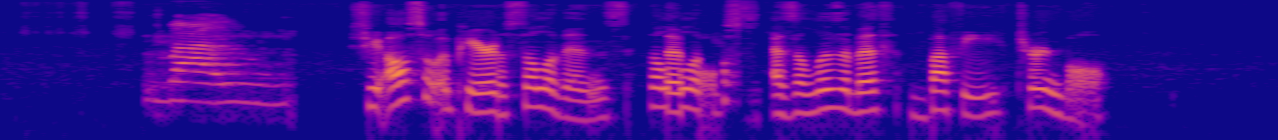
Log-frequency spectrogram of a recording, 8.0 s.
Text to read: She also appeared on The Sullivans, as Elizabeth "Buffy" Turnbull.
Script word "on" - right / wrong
wrong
